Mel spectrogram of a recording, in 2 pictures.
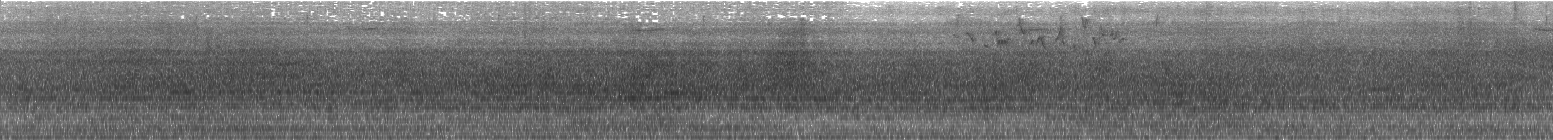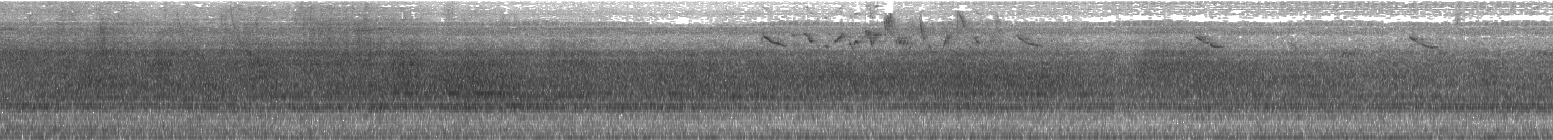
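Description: Steady rumble of distant road traffic, with a few faint bird chirps now and then.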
